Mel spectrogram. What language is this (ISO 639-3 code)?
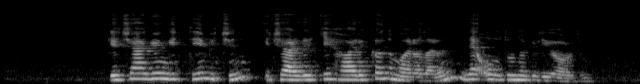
tur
